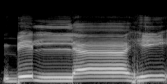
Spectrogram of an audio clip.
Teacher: لفظ اللہ سے پہلے با پہ زیر ہے تو لفظ اللہ کو پتلا کریں گے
